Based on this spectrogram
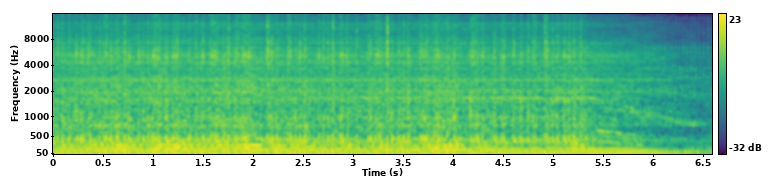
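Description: Small two-stroke buzzing and revving hard with ragged, popping irregular firing through the exhaust, then dropping off; backfiring, cause unknown.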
